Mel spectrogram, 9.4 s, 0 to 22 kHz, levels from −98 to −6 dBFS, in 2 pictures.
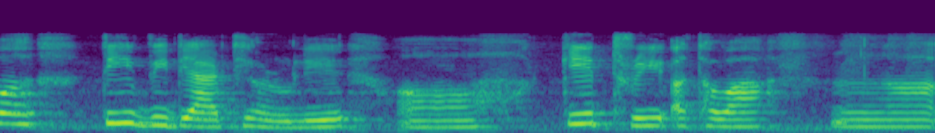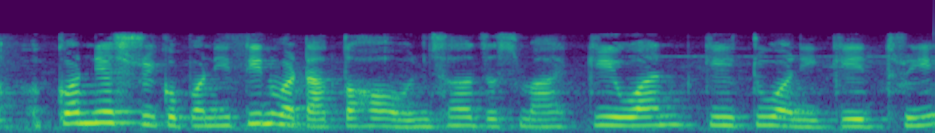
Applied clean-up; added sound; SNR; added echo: none; none; none; none.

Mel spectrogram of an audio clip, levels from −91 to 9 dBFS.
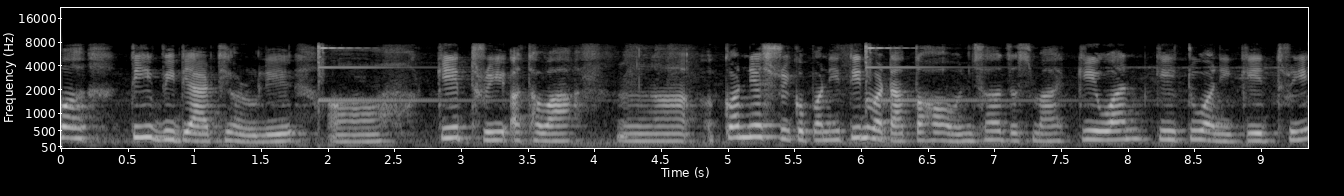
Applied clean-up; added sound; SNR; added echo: none; Bell; 16 dB; none.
